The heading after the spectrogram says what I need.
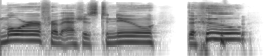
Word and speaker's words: Hu: Uh, nothing more from Ashes to New Who. Not the um the one you're thinking of, but a Mongolian band that still rocks but is spelled HU instead of W.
